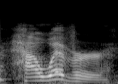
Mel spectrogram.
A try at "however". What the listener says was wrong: The V sounds good. We need to work on the ER sound at the end, okay?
